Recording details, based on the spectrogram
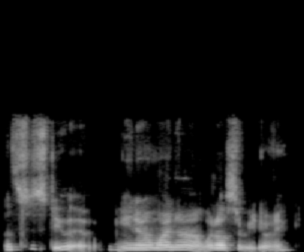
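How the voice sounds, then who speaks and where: A woman's voice: medium pitch, steady tone, fairly quick, darkish tone. A woman chatting casually on a live stream at home, rambling fondly and talking to her houseplants. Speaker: livestreamer offering paid personal readings. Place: her own home, indoors.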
